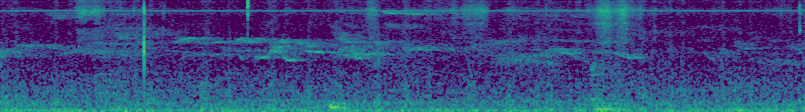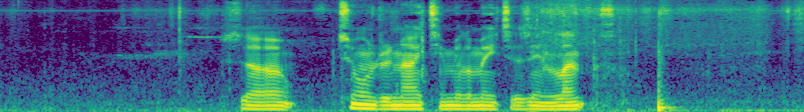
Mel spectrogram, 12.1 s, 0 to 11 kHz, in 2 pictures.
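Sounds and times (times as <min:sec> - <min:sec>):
faint chirps: 0:00.0 - 0:09.0.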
